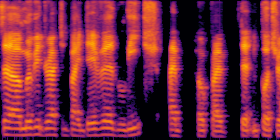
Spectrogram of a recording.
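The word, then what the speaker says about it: David Leitch: my list um it's a movie directed by David Leach I hope I didn't butcher yeah you pronounced it right uh and it's bullet train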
